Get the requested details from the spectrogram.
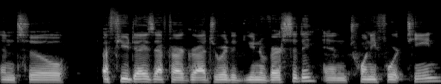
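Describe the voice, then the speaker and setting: Dark and mellow in tone, a man speaks with an American accent. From small-town Texas, US. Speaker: expat remote worker. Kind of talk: casual interview chat.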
